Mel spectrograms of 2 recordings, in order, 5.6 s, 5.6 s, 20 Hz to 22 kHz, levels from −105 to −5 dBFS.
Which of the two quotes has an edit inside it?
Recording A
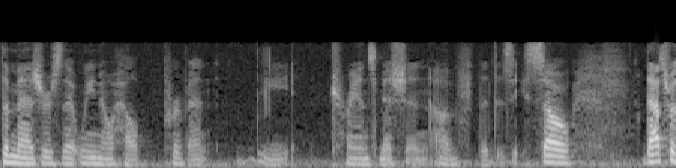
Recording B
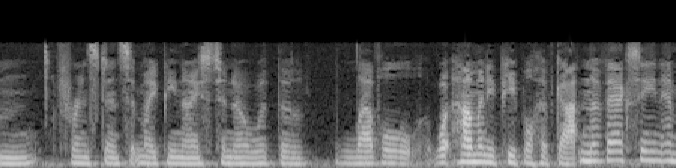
B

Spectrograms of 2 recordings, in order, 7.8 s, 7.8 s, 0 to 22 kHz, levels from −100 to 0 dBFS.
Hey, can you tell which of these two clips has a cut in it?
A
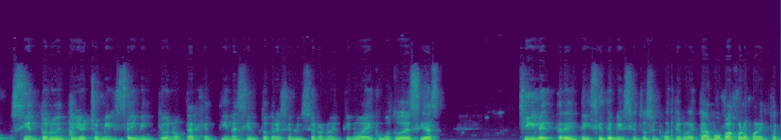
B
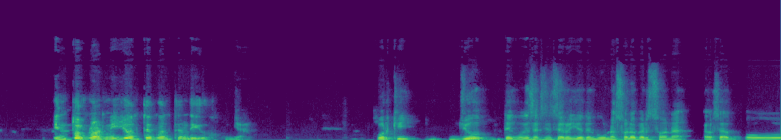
A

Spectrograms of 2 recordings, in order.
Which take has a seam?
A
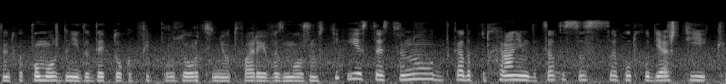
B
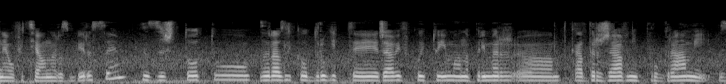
B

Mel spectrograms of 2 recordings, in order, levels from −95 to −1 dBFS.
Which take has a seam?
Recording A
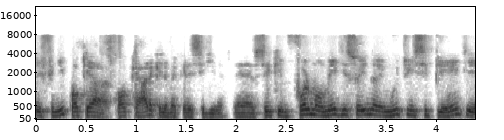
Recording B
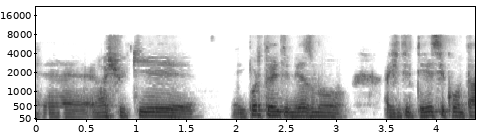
A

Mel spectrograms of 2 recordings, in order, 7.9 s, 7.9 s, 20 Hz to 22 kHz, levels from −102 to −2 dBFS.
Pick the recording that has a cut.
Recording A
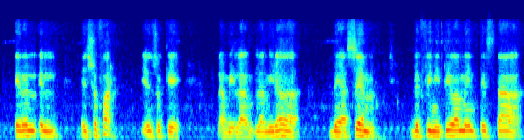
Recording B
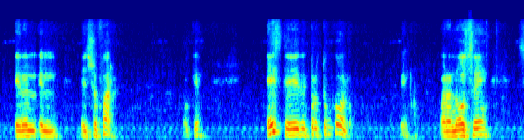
A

